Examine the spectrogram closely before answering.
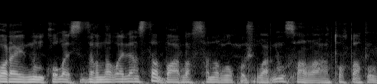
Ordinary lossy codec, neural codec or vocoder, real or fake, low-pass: none; codec, 16 kHz, 2 kbps, FreqCodec, larger model; fake; none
